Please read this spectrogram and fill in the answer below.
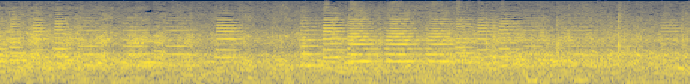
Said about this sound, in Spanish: Oye, invirtió en la pura bocina nomás en la camioneta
